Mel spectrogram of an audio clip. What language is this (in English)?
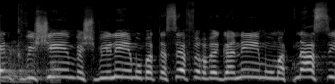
Hebrew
